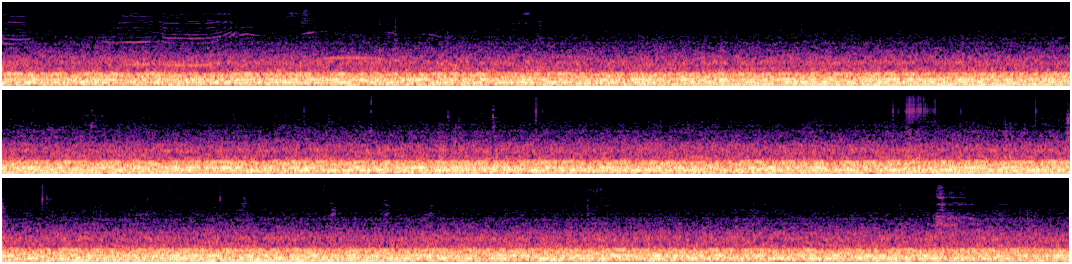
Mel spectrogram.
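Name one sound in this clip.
Jet engines roar in a steady, low drone inside an aircraft cabin.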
